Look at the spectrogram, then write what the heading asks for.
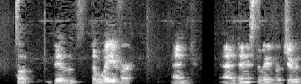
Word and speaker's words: Weaver: So Dennis Murphy's sister, Billy the Waver. The Waver was his family, the Wavers, the Murphys. It's spelled Weavers, Weavers.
